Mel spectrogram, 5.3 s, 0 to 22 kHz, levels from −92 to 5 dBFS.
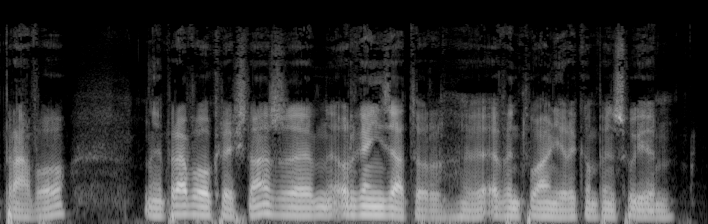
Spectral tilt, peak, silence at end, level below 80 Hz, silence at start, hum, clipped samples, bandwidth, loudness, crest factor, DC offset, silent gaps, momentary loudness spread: -7.5 dB/octave; -4 dBFS; 0.25 s; -40 dBFS; 0.05 s; none; under 0.1%; 14 kHz; -23 LUFS; 18 dB; under 0.1%; none; 9 LU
